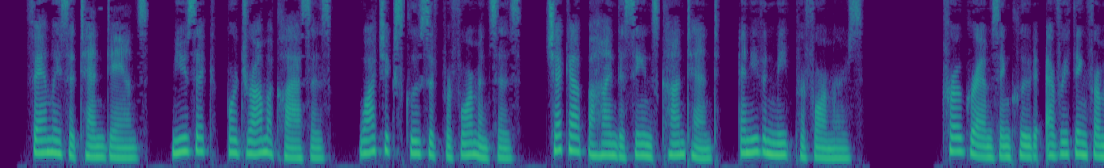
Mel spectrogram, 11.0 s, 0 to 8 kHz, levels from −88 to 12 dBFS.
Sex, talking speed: female, 130 wpm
